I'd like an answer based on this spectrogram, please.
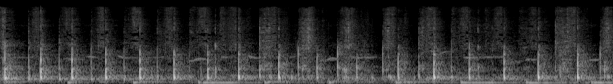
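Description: Gram-flour khaman batter being beaten in a metal bowl: regular strokes, about three a second, each giving a sharp tap with a short metallic ring from the bowl.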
